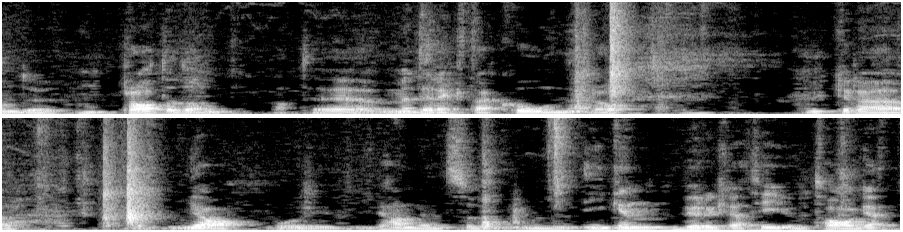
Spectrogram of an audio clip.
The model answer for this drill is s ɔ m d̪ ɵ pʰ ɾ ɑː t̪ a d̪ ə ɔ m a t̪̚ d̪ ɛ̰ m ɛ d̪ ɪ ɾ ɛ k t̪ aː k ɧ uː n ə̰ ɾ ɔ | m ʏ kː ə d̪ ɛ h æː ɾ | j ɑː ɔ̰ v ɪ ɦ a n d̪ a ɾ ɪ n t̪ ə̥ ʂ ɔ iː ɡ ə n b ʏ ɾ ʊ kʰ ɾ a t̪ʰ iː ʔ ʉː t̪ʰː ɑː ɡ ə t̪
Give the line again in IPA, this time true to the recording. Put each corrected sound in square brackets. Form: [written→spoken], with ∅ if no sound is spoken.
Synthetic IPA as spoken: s ɔ m d̪ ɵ pʰ ɾ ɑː t̪ a d̪ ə ɔ m a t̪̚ d̪ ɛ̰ m ɛ d̪ ɪ ɾ ɛ k t̪ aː k ɧ uː n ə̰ ɾ ɔ | m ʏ kː ə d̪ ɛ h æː ɾ | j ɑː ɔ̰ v ɪ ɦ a n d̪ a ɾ ɪ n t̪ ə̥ [ʂ→s] ɔ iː ɡ ə n b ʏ ɾ ʊ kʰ ɾ a t̪ʰ iː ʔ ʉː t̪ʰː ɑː ɡ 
